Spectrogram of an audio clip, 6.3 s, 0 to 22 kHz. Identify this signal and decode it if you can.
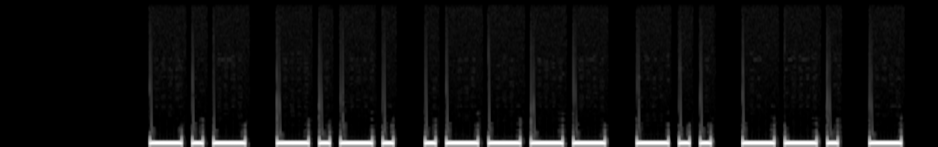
Morse code, heard as a keyed tone, about 17 wpm, 700 Hz. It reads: KC1DGT
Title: USA Call Signs Repeated 3x 17wpm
